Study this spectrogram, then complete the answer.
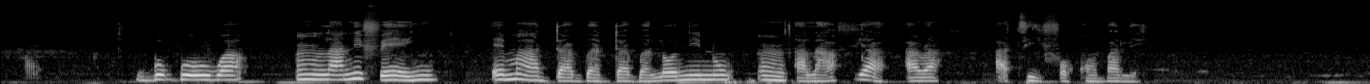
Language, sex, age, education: Yoruba, female, 15-29, tertiary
